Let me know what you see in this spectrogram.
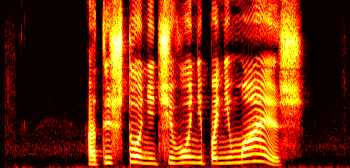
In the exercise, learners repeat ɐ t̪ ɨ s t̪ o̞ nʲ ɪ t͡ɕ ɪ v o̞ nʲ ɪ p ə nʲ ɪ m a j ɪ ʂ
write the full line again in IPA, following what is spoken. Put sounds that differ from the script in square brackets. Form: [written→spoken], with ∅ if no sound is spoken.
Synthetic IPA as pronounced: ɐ t̪ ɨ [s→ʂ] t̪ o̞ nʲ ɪ t͡ɕ ɪ v o̞ nʲ ɪ p ə nʲ ɪ m a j ɪ ʂ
